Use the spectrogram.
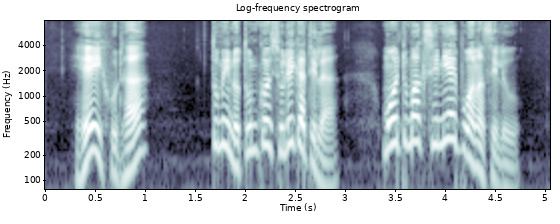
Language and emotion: Assamese, surprised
